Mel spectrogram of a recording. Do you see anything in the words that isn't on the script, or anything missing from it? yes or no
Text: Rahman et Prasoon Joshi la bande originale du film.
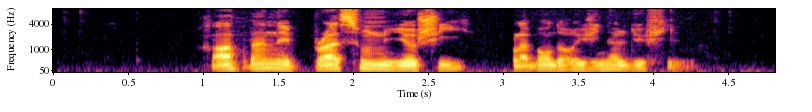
no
